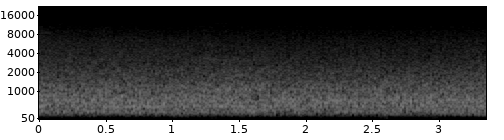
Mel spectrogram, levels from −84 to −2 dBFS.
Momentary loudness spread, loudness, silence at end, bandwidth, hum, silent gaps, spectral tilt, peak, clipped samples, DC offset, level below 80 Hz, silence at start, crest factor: 1 LU; -45 LUFS; 0 s; 16 kHz; none; none; -3 dB/octave; -32 dBFS; under 0.1%; under 0.1%; under -90 dBFS; 0 s; 12 dB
